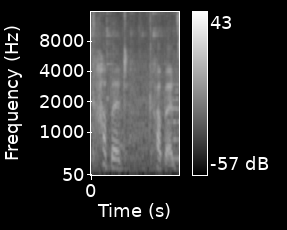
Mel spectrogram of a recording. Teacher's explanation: One example would be cupboard. It's got two schwas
